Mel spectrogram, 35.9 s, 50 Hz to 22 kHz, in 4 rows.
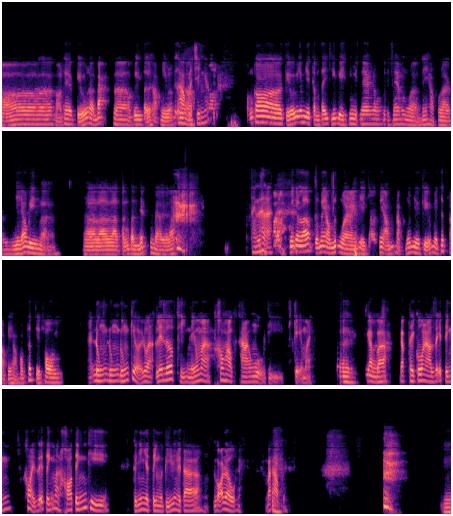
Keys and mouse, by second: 16.4 click, 22.3 click, 26.7 click, 32.9 click.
